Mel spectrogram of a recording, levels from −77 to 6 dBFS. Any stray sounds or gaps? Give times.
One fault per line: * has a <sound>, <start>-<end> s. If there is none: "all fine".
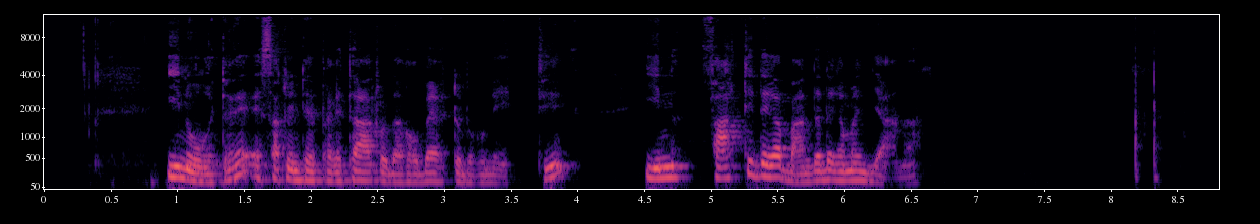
all fine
